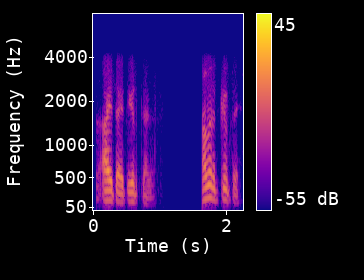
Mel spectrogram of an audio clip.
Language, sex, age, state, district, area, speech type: Kannada, male, 18-30, Karnataka, Uttara Kannada, rural, conversation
